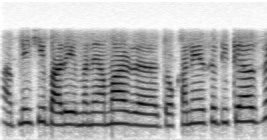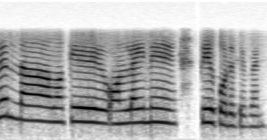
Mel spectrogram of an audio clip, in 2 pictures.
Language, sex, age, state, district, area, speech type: Bengali, female, 30-45, West Bengal, Purba Medinipur, rural, conversation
